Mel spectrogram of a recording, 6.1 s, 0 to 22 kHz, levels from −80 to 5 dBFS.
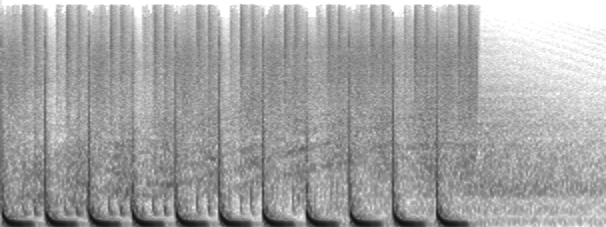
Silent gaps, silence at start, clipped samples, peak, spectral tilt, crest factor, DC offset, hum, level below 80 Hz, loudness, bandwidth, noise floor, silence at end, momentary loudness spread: none; 0 s; under 0.1%; 0 dBFS; -5.5 dB/octave; 10 dB; under 0.1%; none; -12 dBFS; -11 LUFS; over 20 kHz; -38 dBFS; 0.85 s; 1 LU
